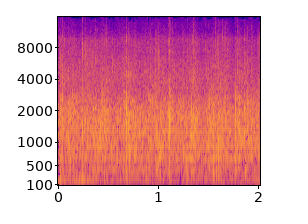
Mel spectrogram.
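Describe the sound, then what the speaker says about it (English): An audience at a college building groundbreaking ceremony applauds, a steady dense round of clapping at moderate volume with no talk over it. "Give them a round of applause, please."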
